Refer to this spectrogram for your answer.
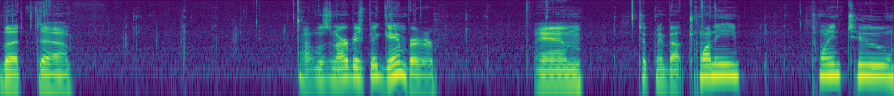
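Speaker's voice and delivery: talking with mouth full, chewing food. Just finished eating a burger, still swallowing the last pieces, talking with mouth full. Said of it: "pieces in my mouth".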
